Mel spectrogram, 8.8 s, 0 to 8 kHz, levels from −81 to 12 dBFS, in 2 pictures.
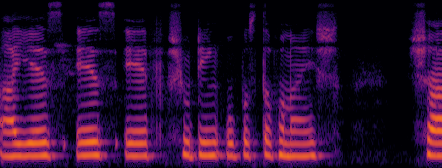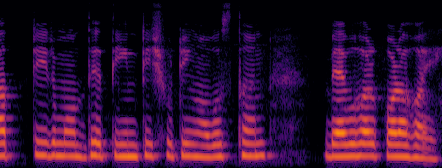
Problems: background sounds at intervals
